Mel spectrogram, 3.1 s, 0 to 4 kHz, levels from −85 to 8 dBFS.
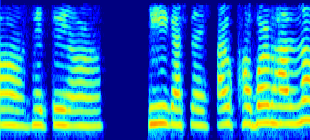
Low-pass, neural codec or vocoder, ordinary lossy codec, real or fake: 3.6 kHz; codec, 44.1 kHz, 7.8 kbps, Pupu-Codec; AAC, 32 kbps; fake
